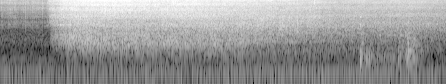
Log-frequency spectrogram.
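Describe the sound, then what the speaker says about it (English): Mushrooms sautéing in olive oil with brandy in a pan, starting with a sudden loud burst of sizzling and steamy hiss that stays strong and steady, with a couple of faint clicks near the end. "we're going to begin to saute them in a little bit of olive oil"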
